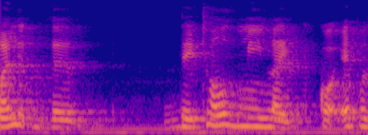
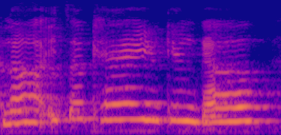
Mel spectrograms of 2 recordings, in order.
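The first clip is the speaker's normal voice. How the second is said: higher, breezy all-clear; high officer voice; 9 semitones higher than usual. Retold or imitated. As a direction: let her off lightly, pitched up. Customs officer releasing her.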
